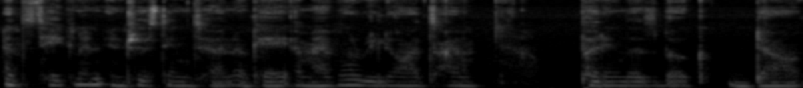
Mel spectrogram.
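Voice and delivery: soft, hushed whisper.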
